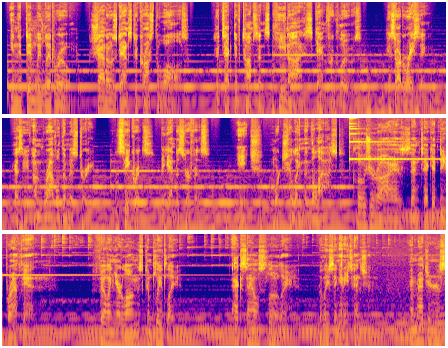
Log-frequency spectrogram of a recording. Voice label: Narration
